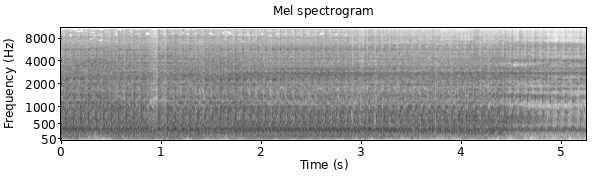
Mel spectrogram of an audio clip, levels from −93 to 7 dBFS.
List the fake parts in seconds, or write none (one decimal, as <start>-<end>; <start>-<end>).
2.9-5.3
